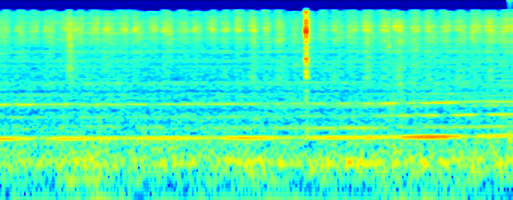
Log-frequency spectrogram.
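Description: Electric train's traction motors whining from inside the carriage, several steady tones whose pitch rises slowly as the train picks up speed, over a low rumble of the running gear. One sharp click about two and a half seconds in.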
